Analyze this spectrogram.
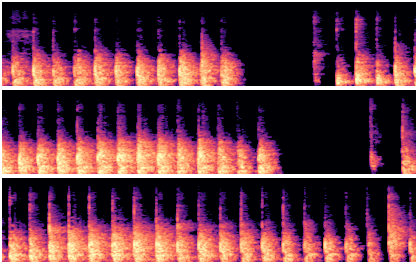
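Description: A woman laughing hard in three long bouts of rapid, evenly repeated 'ha' pulses, with short silent pauses for breath between them.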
